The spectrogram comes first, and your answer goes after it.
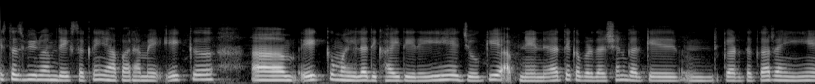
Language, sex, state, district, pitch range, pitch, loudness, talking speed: Hindi, female, Bihar, Vaishali, 180-205 Hz, 190 Hz, -18 LUFS, 215 wpm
